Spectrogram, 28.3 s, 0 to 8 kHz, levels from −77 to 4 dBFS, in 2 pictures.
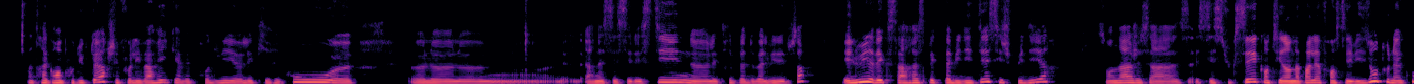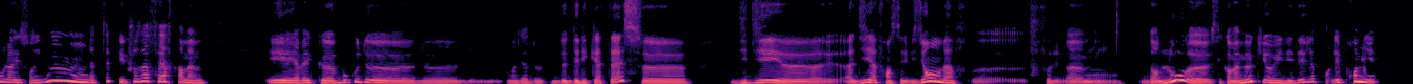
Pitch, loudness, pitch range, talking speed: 180 Hz, -28 LUFS, 165-230 Hz, 215 wpm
